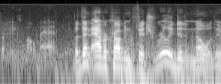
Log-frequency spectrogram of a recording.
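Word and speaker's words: Abercrombie & Fitch: Or Finch, whatever it was. Oh, it's Abercrombie and Fitch. Multiple hostile spy planes detected. I said it right.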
